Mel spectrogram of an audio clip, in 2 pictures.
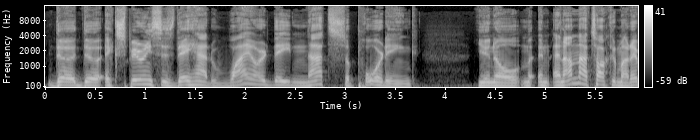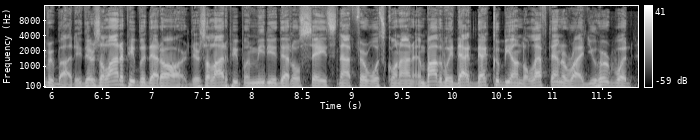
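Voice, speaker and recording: A man's voice: mid-range voice, fast, no room sound, studio quality. A man hosting a podcast, asking pointed questions in an emphatic, conversational way. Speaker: podcast host. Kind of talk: casual podcast talk.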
